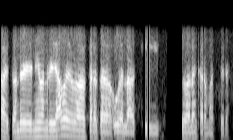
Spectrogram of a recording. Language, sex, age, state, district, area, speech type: Kannada, male, 18-30, Karnataka, Tumkur, urban, conversation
